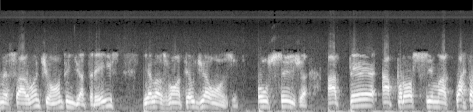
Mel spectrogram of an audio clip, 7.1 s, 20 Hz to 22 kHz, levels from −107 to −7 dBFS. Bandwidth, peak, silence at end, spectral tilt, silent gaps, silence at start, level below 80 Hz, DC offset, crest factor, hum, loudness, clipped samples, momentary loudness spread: 6.6 kHz; -4 dBFS; 0 s; -7.5 dB/octave; none; 0 s; -42 dBFS; under 0.1%; 10 dB; none; -14 LUFS; under 0.1%; 5 LU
